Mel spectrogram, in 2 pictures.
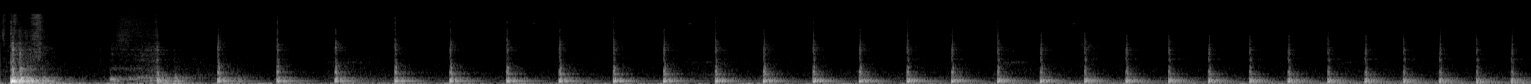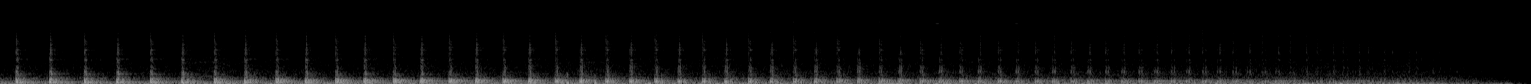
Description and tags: swinging lid of a bin
lid, swinging, rubbish, bin, can, beat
